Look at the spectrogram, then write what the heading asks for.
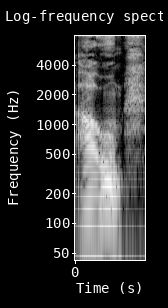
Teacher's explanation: You start in the back of the mouth, ah, and then oo. You fill the mouth, and closes the mouth. When you pronounce this properly, all vowel sounds are included in the pronunciation, Aum.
